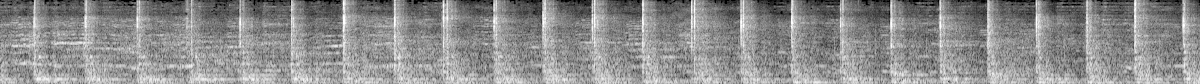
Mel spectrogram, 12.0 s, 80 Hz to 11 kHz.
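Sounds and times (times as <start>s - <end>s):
group singing: 0.0s - 12.0s
large drum struck in unison: 0.0s - 12.0s.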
